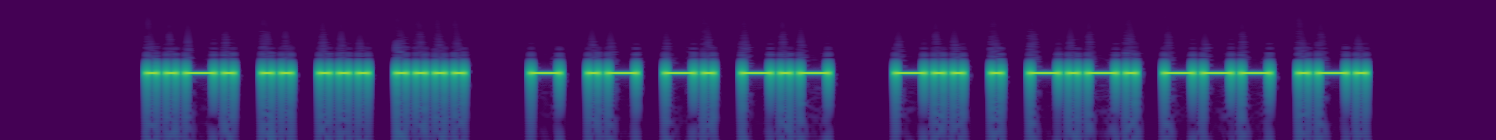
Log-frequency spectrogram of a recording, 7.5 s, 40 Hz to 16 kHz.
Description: Morse code, heard as a keyed tone, about 26 wpm, 700 Hz. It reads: FISH TANK DECOR
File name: practice / 25wpm / Difficult Words - Speed-Racing with Hints - 25wpm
